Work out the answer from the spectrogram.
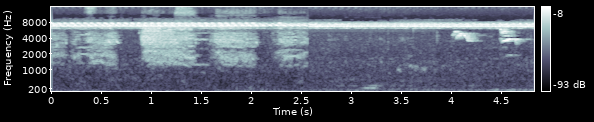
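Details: Wild yellow-bellied prinia at the nest feeding young, with a run of rasping, noisy bursts in the first half that then stop, leaving a steady high whine and a few faint chirps.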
